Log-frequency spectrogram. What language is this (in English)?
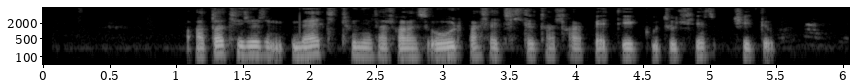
Mongolian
